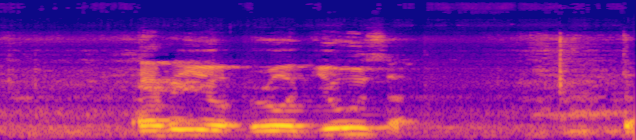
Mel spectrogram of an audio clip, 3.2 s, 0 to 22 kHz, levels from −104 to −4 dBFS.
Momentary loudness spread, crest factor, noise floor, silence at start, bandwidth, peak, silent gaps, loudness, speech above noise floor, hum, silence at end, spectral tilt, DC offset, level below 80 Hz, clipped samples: 17 LU; 14 dB; -49 dBFS; 0.35 s; 8.6 kHz; -8 dBFS; none; -20 LUFS; 30 dB; none; 0 s; -4.5 dB/octave; under 0.1%; -70 dBFS; under 0.1%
